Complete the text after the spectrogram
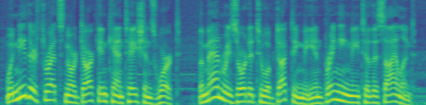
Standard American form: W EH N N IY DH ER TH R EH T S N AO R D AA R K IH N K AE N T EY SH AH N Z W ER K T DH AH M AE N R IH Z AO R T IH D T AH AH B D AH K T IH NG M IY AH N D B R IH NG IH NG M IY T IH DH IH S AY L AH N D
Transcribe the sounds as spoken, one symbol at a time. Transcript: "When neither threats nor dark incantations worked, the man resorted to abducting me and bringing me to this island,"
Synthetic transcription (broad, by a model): W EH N N IY DH ER TH R EH T S N AO R D AA R K IH N K AE N T EY SH AH N Z W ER K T DH AH M AE N R IH Z AO R T IH D T AH AH B D AH K T IH NG M IY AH N B R IH NG IH NG M IY T IH DH IH S AY L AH N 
